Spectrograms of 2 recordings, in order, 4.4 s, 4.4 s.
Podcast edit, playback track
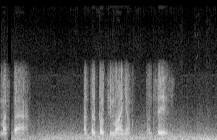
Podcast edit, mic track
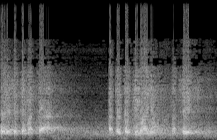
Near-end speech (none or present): none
